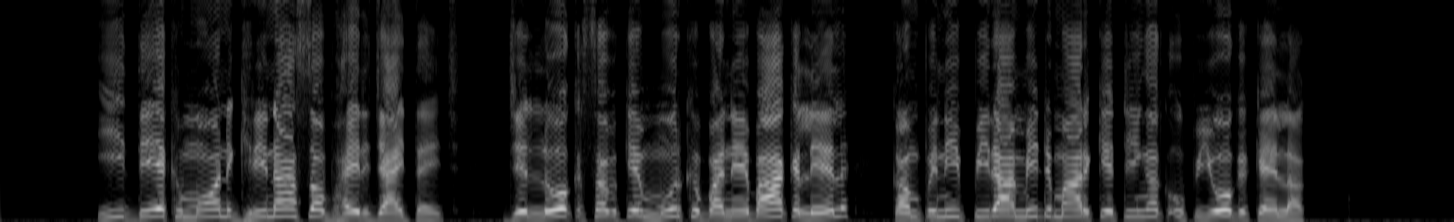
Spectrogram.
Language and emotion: Maithili, disgusted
